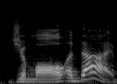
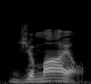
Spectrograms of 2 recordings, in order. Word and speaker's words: Jahmile Addae: used to play here we were told it was Jamal a die but when he was recently hired back in as a Mountaineer assistant coach the pronounce eran it said Gemayel so our first question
